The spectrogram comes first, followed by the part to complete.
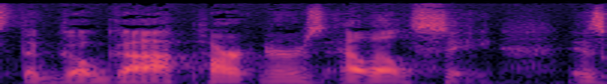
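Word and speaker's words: Gauguin: G A U G U I N Go. That's what it is. Go. Go is how it's pronounced. Okay. So, it's the Goa Partners LLC is called.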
